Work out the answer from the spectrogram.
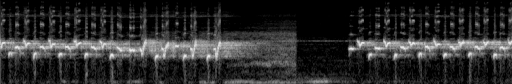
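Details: Sooty-headed bulbul in long rapid 'ropel' song, played to coax other bulbuls into singing; quick repeated whistled notes, a pause with faint low sounds, then the fast chatter returns.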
